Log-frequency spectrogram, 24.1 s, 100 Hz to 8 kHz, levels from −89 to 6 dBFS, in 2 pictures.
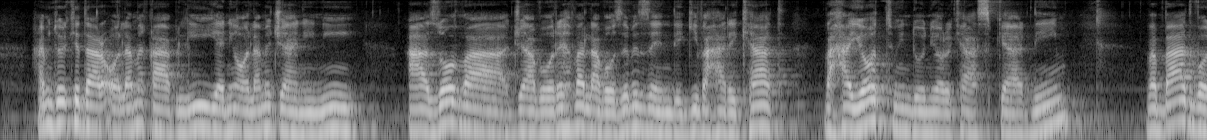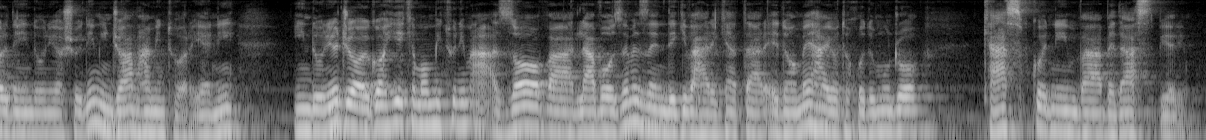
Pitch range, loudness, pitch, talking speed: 120-140 Hz, -20 LUFS, 130 Hz, 140 wpm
